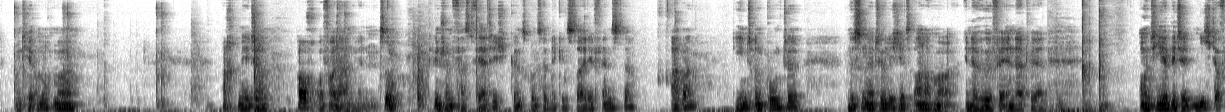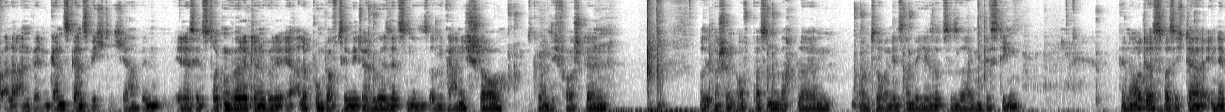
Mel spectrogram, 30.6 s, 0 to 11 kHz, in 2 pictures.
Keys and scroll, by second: 13.3-14.2 typing, 23.2-24.0 typing, 27.5 shift+super+3.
